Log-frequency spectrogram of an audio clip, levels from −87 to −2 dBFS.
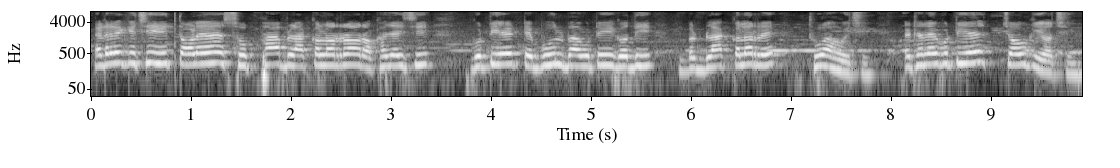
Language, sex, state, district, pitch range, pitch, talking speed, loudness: Odia, male, Odisha, Malkangiri, 220-260 Hz, 240 Hz, 120 wpm, -13 LUFS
